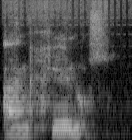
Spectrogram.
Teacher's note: una gama antes de otra se pronuncia como ni, o sea, N. Entonces, de ser agelos, se tiene que convertir o se pronunciará como angelos.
